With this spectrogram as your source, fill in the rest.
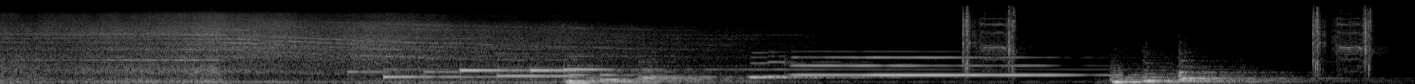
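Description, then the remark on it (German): Quick bursts of camera shutter clicks at an aircraft photo session, fired in short rapid runs, cut through the steady humming drone of aircraft engines whose pitch shifts slowly upward. No one speaks. “Klar, bei diesen Fotosessions stehen die Flugzeuge natürlich im Mittelpunkt.”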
